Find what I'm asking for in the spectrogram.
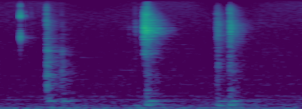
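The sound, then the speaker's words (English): Faint computer keyboard clicks, heard while a looped jazz sample was being set up. A few separate taps fall at irregular intervals, quiet and without talk. “The keyboard clicking?”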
